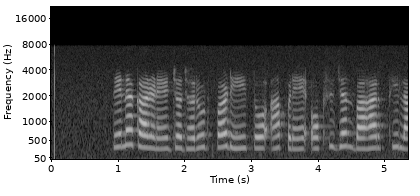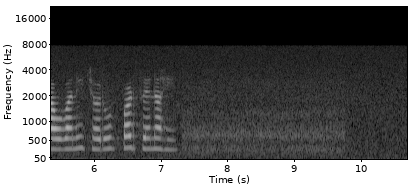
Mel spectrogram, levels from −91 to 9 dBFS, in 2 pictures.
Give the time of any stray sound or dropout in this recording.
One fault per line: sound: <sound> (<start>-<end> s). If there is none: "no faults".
no faults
